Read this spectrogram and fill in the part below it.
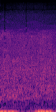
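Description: A small waterfall pours steadily close by in a broad, even rush of water, continuous and moderately loud for a brief moment, with no voices.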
